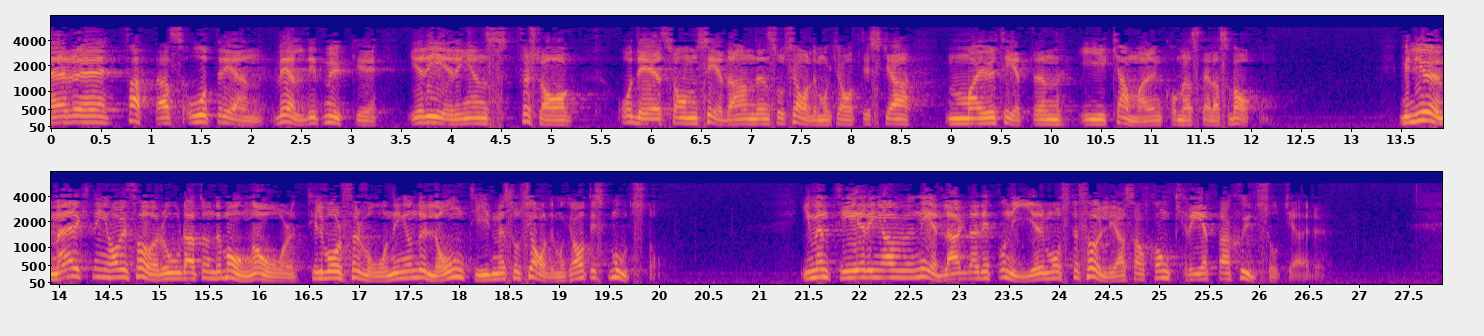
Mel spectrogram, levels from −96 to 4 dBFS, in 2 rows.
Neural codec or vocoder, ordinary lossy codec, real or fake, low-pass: none; MP3, 24 kbps; real; 7.2 kHz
